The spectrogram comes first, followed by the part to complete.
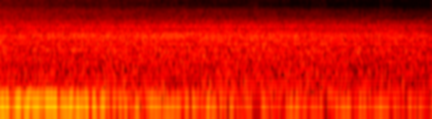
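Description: Deep, noisy rumble of a trailer's closing sound effect, the tail of a boom hit, slowly fading out.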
